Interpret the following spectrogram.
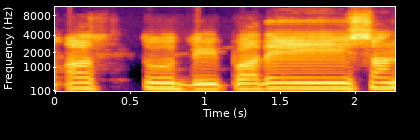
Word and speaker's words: अस्तु द्विपदे: अस्तु द्विपदे, अस्तु द्विपदे अलग अलग आना चाहिए।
